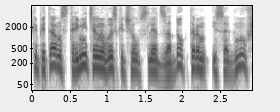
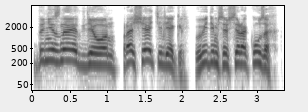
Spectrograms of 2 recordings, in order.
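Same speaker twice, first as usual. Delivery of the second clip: high, loud, breezy jibe; mocking schoolboy, pitched high; insolent taunt; 9 semitones higher, 5 dB louder than usual. A narrator's reading. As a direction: toss a cheeky goodbye at the doctor. Insolent boy taunts the doctor.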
